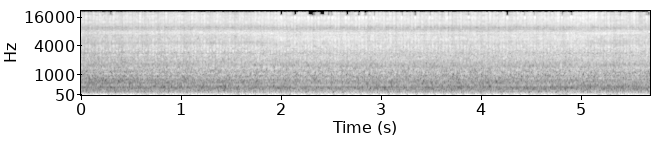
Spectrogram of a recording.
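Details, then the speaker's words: Toyota Tercel wagon with swapped 4A engine and carburettor, just after fitting a Schneider Racing regrind cam: deep choppy idle at about 3.5 beats a second with the whole engine rocking, a performance-cam lope the owner didn't expect. "like I honestly didn't expect a chop at all I was like be funny if it had a CH"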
